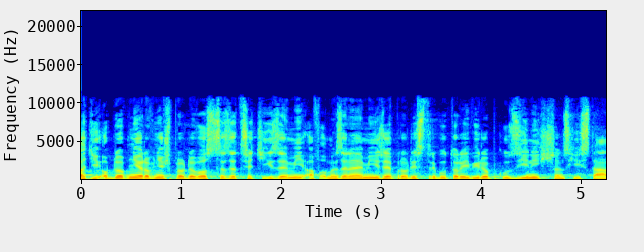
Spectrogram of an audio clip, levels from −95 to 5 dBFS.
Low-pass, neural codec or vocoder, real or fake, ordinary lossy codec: 10.8 kHz; none; real; MP3, 64 kbps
